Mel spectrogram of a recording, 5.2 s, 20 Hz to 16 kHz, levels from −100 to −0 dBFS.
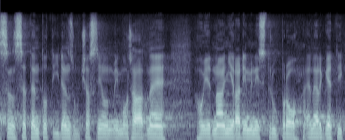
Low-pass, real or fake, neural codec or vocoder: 10.8 kHz; real; none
